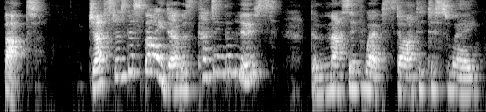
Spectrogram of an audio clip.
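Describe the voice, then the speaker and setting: A woman storyteller reading a rhyming children's tale in an expressive storybook style. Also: medium pitch, takes it slowly. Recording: roomy, echoey, distant mic.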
